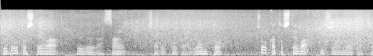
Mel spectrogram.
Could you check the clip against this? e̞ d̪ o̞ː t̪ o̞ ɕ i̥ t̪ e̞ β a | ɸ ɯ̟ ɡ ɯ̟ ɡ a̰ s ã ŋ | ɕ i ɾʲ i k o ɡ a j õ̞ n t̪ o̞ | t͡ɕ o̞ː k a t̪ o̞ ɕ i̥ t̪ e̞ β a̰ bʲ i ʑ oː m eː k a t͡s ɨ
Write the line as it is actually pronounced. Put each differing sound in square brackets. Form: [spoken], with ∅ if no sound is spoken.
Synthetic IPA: e̞ d̪ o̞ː t̪ o̞ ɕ i̥ t̪ e̞ β a | ɸ ɯ̟ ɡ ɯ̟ ɡ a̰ s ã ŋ | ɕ [a] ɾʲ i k o ɡ a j õ̞ n t̪ o̞ | t͡ɕ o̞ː k a t̪ o̞ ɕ i̥ t̪ e̞ β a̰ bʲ i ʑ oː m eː k a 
